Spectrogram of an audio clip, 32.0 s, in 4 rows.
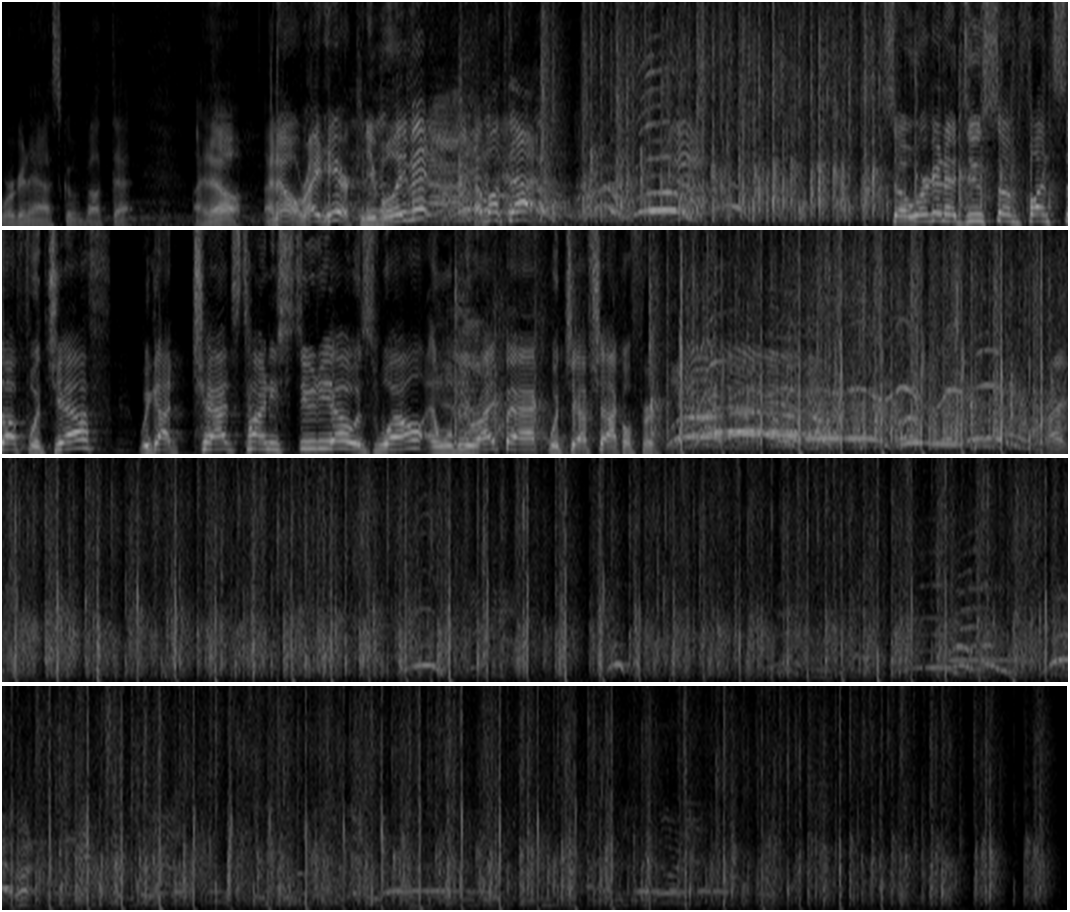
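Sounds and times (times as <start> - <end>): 
speech: 0.0 - 5.3, 6.7 - 13.4
applause: 3.3 - 8.0, 11.3 - 31.9
people whooping: 4.3 - 5.7, 13.0 - 16.0, 19.0 - 19.6, 22.7 - 27.8.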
